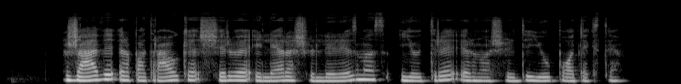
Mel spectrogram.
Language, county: Lithuanian, Klaipėda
